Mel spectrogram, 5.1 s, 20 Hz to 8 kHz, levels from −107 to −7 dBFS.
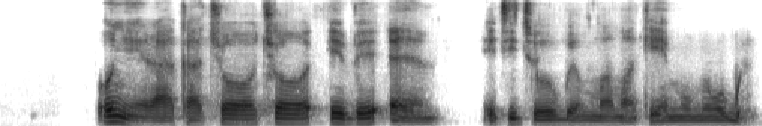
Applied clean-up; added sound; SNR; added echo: neural mask model Resemble Enhance denoiser.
